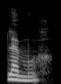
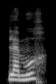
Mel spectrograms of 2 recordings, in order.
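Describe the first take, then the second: First: L'amour with a falling end; admitting. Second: L'amour with a rising end; sudden interjection. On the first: Fairy agrees with the soldier, falling L'amour. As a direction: concede L'amour, settling down. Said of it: "admit la fée dragée". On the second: Soldier cuts in on the fairy, rising L'amour. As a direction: drop in L'amour, lifting the last syllable. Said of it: "intervint soudain Philippe". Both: A narrator's reading.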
